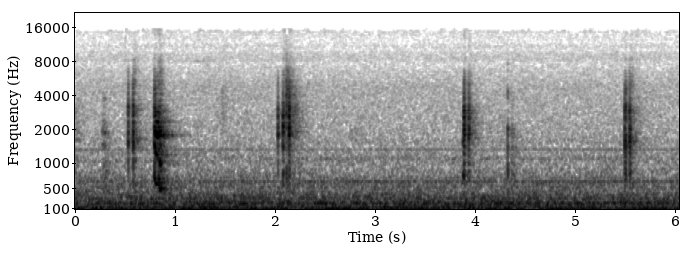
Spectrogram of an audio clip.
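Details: Maine Coon cat (Felis catus), chirping calls: communicating with birds.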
